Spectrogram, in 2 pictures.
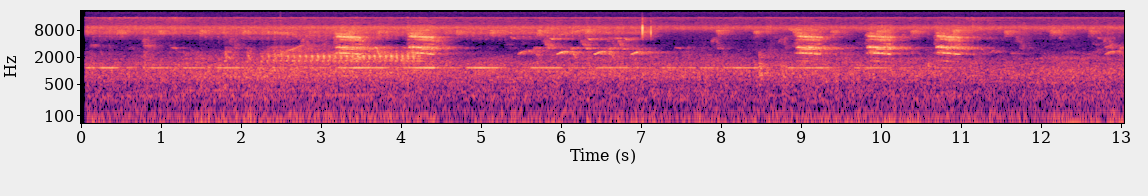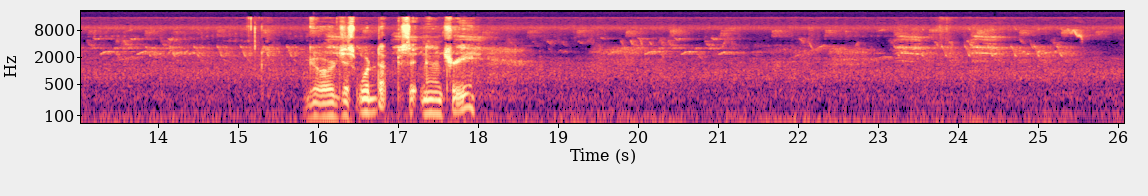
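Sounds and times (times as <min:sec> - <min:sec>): low background rumble: 0:00.1 - 0:26.0
birds making harsh calls: 0:01.8 - 0:05.0, 0:12.8 - 0:25.7.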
